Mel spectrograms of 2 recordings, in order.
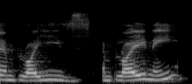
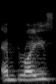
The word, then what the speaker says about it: employees: the safety of the employees. Employees. Workers. Okay? आप workers बोल दो, वर्कर्स. एम्प्लॉयज की प्रोनाउंसिएशन ठीक नहीं निकल रही, आप एम्प्लॉय बोल रहे हो बार बार.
